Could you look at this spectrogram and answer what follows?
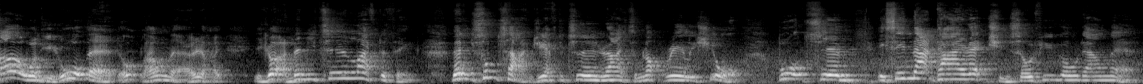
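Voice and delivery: a not very good Potteries local from Stoke-on-Trent, unsure of the way; Stoke-on-Trent accent. Retold or imitated. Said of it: "that was my Stoke-on-Trent accent, not very good".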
